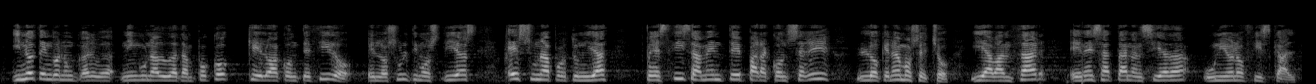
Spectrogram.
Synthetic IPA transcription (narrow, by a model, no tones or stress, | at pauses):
ino̞t̪e̞ŋɡo̞nũŋkauanĩŋɡunað̞uð̞at̪ampo̞ko̞ke̞lo̞ako̞nt̪e̞θið̞o̞e̞nlo̞sult̪imo̞zðiase̞sunaopo̞ɾt̪uniðað | pɾe̞sθisamẽ̞nt̪e̞paɾako̞nse̞ɣ̞iɾ | lo̞ke̞no̞e̞mo̞se̞t͡ʃo̞ | iaβ̞anθaɾ | e̞ne̞sat̪anãnsjað̞aunjõ̞nofiska̰l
